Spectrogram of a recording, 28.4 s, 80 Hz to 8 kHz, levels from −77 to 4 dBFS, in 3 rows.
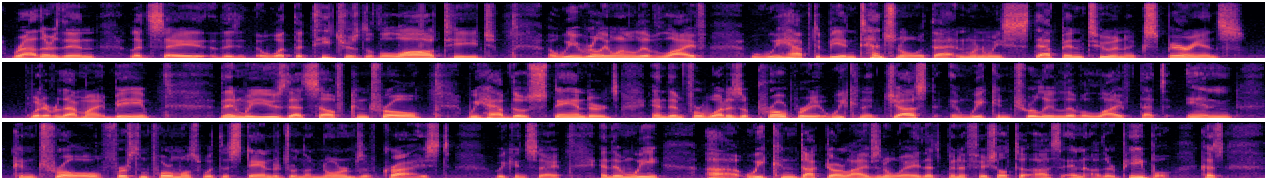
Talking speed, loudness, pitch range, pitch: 205 wpm, -19 LUFS, 130-160 Hz, 145 Hz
